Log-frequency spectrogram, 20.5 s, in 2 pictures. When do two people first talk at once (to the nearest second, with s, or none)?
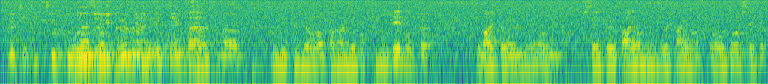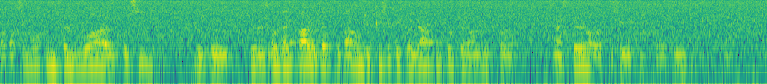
1 s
